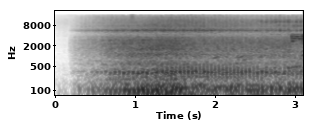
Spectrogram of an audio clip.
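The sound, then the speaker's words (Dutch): Mopeds buzzing through the narrow streets of an old town in Vietnam form a dense, continuous engine drone that swells in over the first second and then holds loud and steady. “Hier in de oude binnenstad zijn inderdaad enorm veel brommertjes... zoals je zou verwachten van Vietnam, in de smalle straten. En het is daarmee veel herrie op straat.”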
